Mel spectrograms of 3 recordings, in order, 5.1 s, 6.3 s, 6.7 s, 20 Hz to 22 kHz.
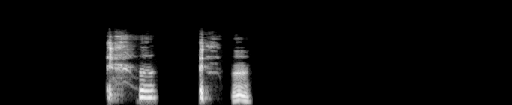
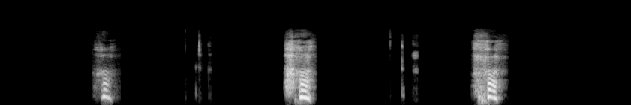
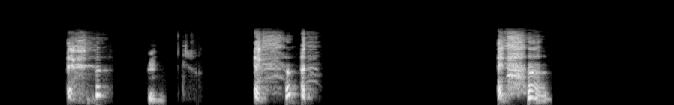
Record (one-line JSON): {"cough_length": "5.1 s", "cough_amplitude": 28084, "cough_signal_mean_std_ratio": 0.25, "exhalation_length": "6.3 s", "exhalation_amplitude": 26269, "exhalation_signal_mean_std_ratio": 0.21, "three_cough_length": "6.7 s", "three_cough_amplitude": 30096, "three_cough_signal_mean_std_ratio": 0.29, "survey_phase": "beta (2021-08-13 to 2022-03-07)", "age": "65+", "gender": "Female", "wearing_mask": "No", "symptom_prefer_not_to_say": true, "smoker_status": "Never smoked", "respiratory_condition_asthma": false, "respiratory_condition_other": false, "recruitment_source": "REACT", "submission_delay": "1 day", "covid_test_result": "Negative", "covid_test_method": "RT-qPCR", "influenza_a_test_result": "Negative", "influenza_b_test_result": "Negative"}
